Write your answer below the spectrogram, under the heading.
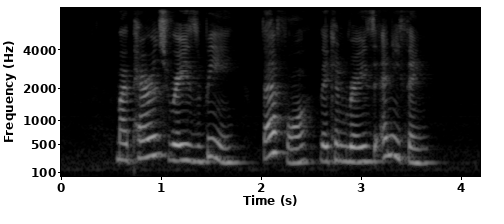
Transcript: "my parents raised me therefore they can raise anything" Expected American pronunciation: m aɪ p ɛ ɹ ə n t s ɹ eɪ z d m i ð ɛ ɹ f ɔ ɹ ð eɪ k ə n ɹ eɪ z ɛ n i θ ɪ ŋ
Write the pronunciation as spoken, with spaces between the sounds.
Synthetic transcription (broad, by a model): m aɪ p ɛ ɹ ə n t s ɹ eɪ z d m i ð ɛ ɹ f ɔ ð eɪ k ə n ɹ eɪ z ɛ n i θ ɪ ŋ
